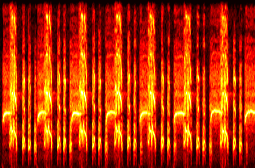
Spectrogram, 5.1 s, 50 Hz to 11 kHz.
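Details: Continuous loud calling from a female grey francolin: rhythmic repeated phrases, each a high whistled note dropping into fast, raspy, stuttering notes, repeated roughly every 0.7 seconds without a break.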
